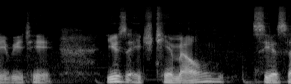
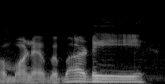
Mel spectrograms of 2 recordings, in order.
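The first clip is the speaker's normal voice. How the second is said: fake, put-on Indian accent; 3 semitones higher than usual. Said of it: "I use an Indian accent when I do computer things".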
